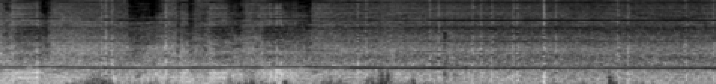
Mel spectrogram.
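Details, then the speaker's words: Hoover Air Steerable WindTunnel vacuum being cleaned of a plugged hose: steady motor whine with airy rush and light even rumble, no grinding. Brush bar spins freely with only a little hair. Normal brush bar operation. "the brush bar spins nice if there's hair in there right along in here or in there just take it out and there's a little bit of hair on the brush bar which will be cleaned off but it spins really nice"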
